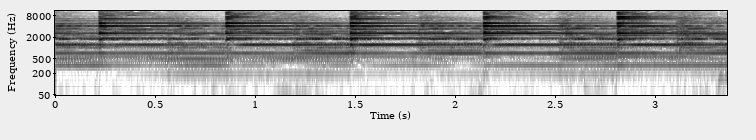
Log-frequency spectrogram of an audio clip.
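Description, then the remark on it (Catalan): Church bells of the village church in Gombrèn, Ripollès, Catalonia, ring the Angelus at 12 noon, driven by a new bell tower mechanism, at considerable volume, in a steady sequence of about six evenly spaced strikes, each with a long shimmering overlapping ring, clear with no voices. “És el repic de les campanes de l'Àngelus a les 12 en punt a l'església del poble.”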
